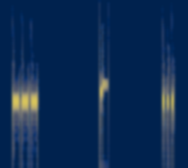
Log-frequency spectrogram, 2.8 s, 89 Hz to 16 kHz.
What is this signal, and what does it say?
Morse code, heard as a keyed tone, about 35 wpm, 700 Hz. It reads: O S
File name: Single-Letter-Number-35wpm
